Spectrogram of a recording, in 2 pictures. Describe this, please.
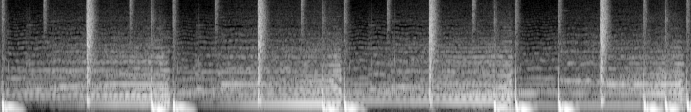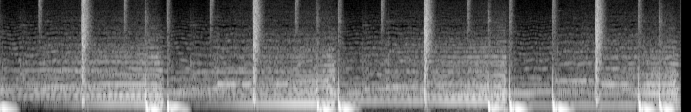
Feel the Beat (Loop)
Want an idea to start with? Try this beat.
electronic, beat, loop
